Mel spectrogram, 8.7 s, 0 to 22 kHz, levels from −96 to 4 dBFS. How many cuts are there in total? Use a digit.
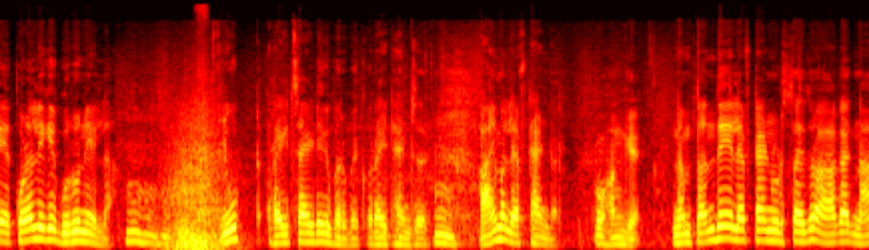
1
